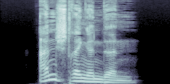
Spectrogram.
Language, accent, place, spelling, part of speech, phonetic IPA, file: German, Germany, Berlin, anstrengenden, adjective, [ˈanˌʃtʁɛŋəndn̩], De-anstrengenden.ogg
- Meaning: inflection of anstrengend: 1. strong genitive masculine/neuter singular 2. weak/mixed genitive/dative all-gender singular 3. strong/weak/mixed accusative masculine singular 4. strong dative plural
